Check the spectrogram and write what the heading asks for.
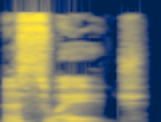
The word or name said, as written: assuage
